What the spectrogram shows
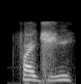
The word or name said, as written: Faichi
